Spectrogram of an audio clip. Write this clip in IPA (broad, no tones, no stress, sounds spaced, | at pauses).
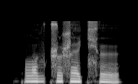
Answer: lˠ y v ʈ͡ʂ ø ʂ ɛ t͡ɕʰ ø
